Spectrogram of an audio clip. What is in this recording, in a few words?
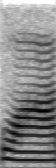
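"gwaat3", Cantonese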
